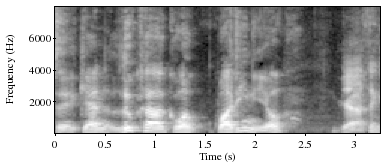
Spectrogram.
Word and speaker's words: Guadagnino: We've pronounced his name once, we'll pronounce it again. Luca Guadagnino. Yeah, I think it's Guadagnino.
